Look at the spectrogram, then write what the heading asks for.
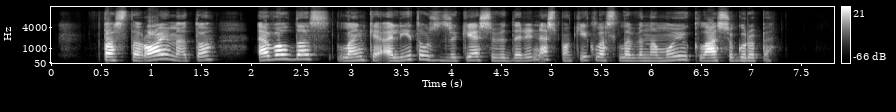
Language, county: Lithuanian, Vilnius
